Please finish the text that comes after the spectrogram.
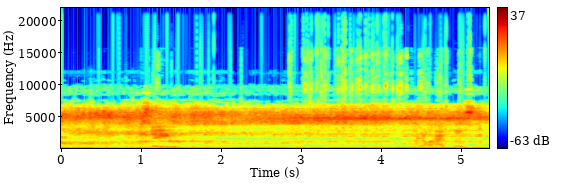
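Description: A 2008 Yamaha R6R motorcycle engine runs steadily on a stand without its exhaust tip, a loud continuous mechanical drone with a low rumbling idle throughout, and faint voices in the background.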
